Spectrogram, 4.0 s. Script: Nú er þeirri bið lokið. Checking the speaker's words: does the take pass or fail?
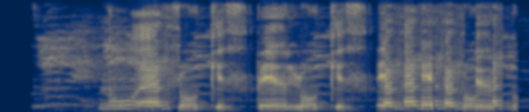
fail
